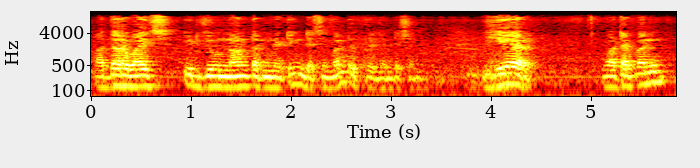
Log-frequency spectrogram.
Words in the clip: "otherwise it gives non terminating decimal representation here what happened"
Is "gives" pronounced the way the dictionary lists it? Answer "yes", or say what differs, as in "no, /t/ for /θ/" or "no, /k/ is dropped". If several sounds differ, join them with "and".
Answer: no, /z/ is dropped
